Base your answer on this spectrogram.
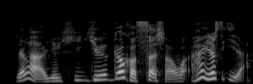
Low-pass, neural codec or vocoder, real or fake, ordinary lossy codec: none; codec, 16 kHz, 16 kbps, FunCodec, trained on Chinese and English, 50 frames a second; fake; none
